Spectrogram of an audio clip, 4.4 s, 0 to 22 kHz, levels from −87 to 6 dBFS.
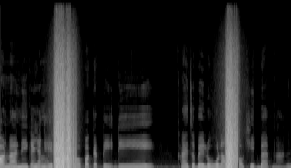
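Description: At 0.65 s the speech is disturbed by a wireless microphone noise hit lasting until 1.28 s, and a second one follows from 3.15 to 3.78 s, each about 0.6 s long. The FM radio link fades as reflected paths cancel, so receiver hiss rises over the voice, heard as a swish of static. A spectrogram shows broadband noise filling the band; the waveform shows a dense noise envelope.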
